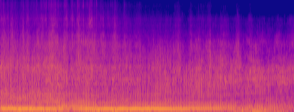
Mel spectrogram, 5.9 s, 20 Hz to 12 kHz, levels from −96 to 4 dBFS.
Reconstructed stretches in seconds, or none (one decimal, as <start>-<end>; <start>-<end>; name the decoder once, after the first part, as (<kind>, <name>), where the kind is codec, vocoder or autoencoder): 0.0-5.9 (vocoder, Vocos)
